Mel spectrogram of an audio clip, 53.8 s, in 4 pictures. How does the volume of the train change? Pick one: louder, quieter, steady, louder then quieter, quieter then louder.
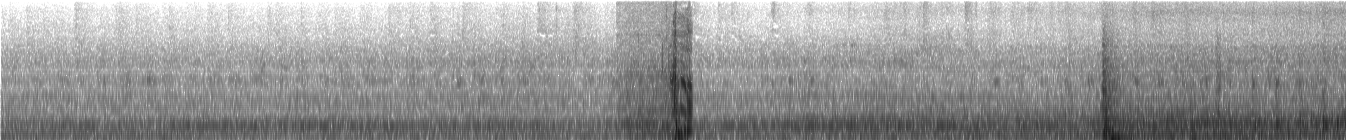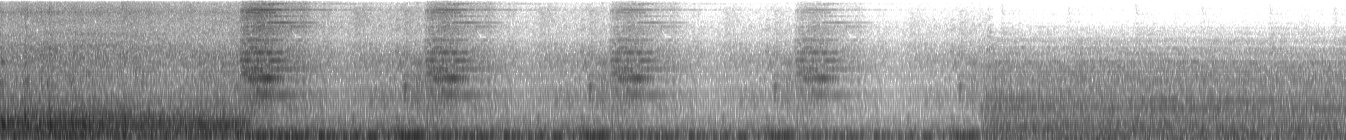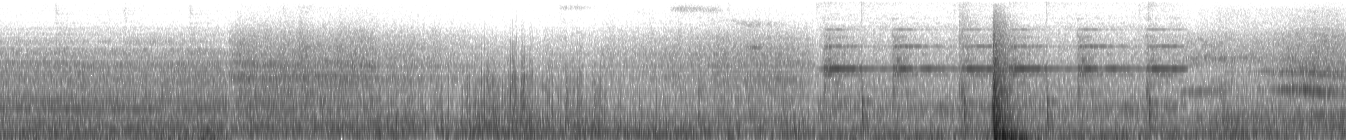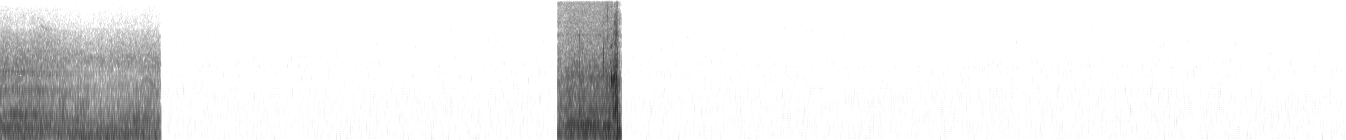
louder then quieter.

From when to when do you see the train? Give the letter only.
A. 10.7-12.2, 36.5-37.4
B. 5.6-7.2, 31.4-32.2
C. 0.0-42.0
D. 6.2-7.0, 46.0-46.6
C.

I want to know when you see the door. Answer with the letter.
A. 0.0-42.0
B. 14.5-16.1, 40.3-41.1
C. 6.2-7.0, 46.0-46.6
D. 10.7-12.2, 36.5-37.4
D.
